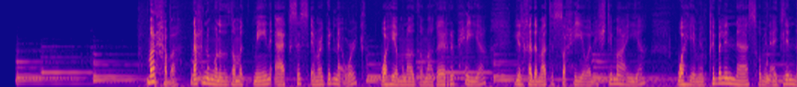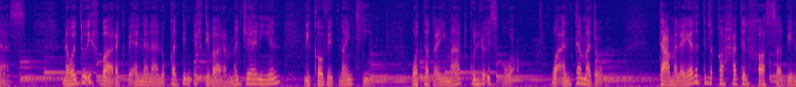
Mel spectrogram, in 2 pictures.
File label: Covid PSA Arabic; foreign language psas about covid vaccines and testing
